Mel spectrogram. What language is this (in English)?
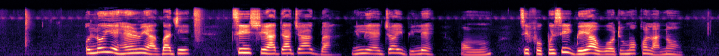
Yoruba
